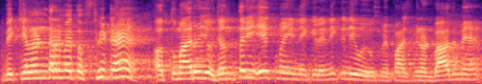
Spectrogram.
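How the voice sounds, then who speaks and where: A man giving an after-prayer lesson in a mosque, reciting Arabic passages and translating them as he explains. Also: high-pitched. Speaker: mosque preacher. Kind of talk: sermon. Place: mosque hall. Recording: echoey mosque hall, faint background hum.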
